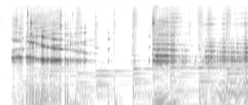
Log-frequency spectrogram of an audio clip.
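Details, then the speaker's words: Gurgling, squelching croaks as air and water are pushed through a removed pig's intestine, demonstrating a tummy rumble; bowel sounds (borborygmi). "noise is air and water being pushed through the gut past the remains of your food"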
